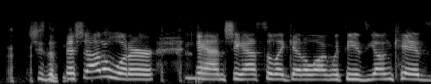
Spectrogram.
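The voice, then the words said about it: Speaks with a noticeable accent. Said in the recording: “Are you laughing at me saying water? ... made fun of my accent.”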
